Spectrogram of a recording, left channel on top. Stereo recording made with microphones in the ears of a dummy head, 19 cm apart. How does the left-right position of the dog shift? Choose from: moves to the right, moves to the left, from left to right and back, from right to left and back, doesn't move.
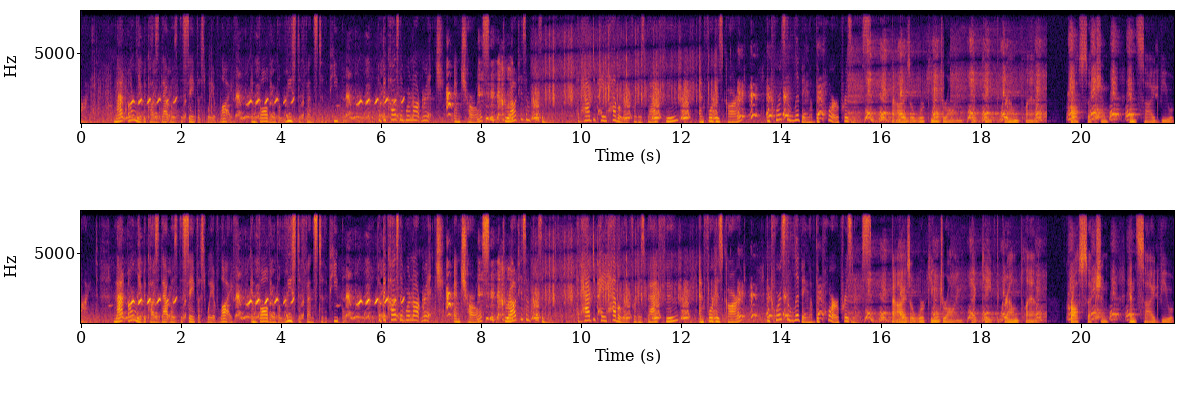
moves to the left.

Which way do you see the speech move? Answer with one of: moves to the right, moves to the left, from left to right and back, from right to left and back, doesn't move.
doesn't move.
